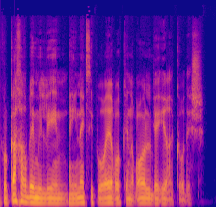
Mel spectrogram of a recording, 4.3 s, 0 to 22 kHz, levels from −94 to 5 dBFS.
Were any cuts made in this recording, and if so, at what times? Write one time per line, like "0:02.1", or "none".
0:01.4
0:01.7
0:03.1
